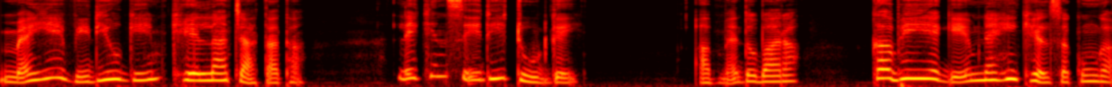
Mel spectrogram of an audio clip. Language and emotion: Urdu, sad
